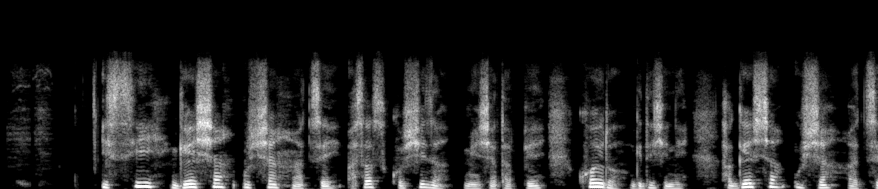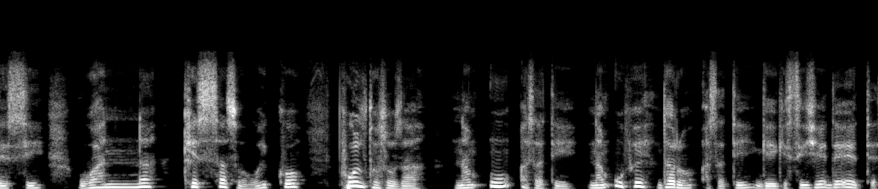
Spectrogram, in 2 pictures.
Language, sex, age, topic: Gamo, male, 18-24, government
